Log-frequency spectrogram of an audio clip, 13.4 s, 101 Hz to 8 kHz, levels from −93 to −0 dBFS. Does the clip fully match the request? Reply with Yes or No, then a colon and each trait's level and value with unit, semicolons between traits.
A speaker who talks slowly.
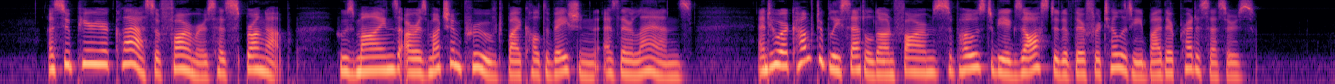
No: average, 160 wpm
